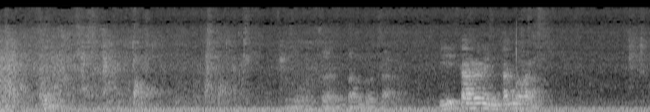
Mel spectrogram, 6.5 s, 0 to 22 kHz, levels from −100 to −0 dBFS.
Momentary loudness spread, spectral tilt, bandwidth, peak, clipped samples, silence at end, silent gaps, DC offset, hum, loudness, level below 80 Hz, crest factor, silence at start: 13 LU; -5 dB/octave; 16 kHz; -16 dBFS; under 0.1%; 0 s; none; under 0.1%; none; -35 LUFS; -44 dBFS; 18 dB; 0 s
